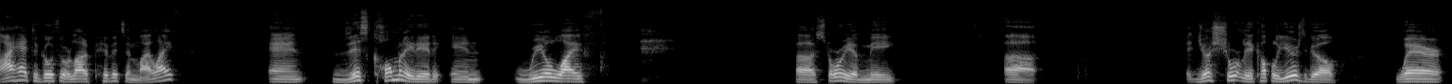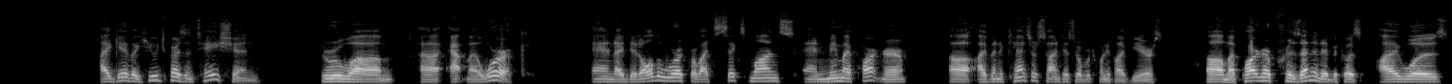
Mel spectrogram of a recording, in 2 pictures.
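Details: Adult man with lifelong stuttering who says he is disfluent every day and hides it when singing; word repetitions audible; stuttering.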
